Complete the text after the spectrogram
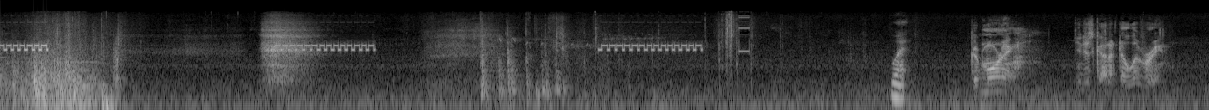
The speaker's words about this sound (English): Flinging back the bedclothes, she sits bolt upright when the phone rings. It's morning.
